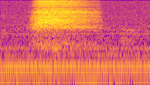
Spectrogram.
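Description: A single audible breath close to the microphone, lasting about a second and fading out, over a faint steady low electrical hum.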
